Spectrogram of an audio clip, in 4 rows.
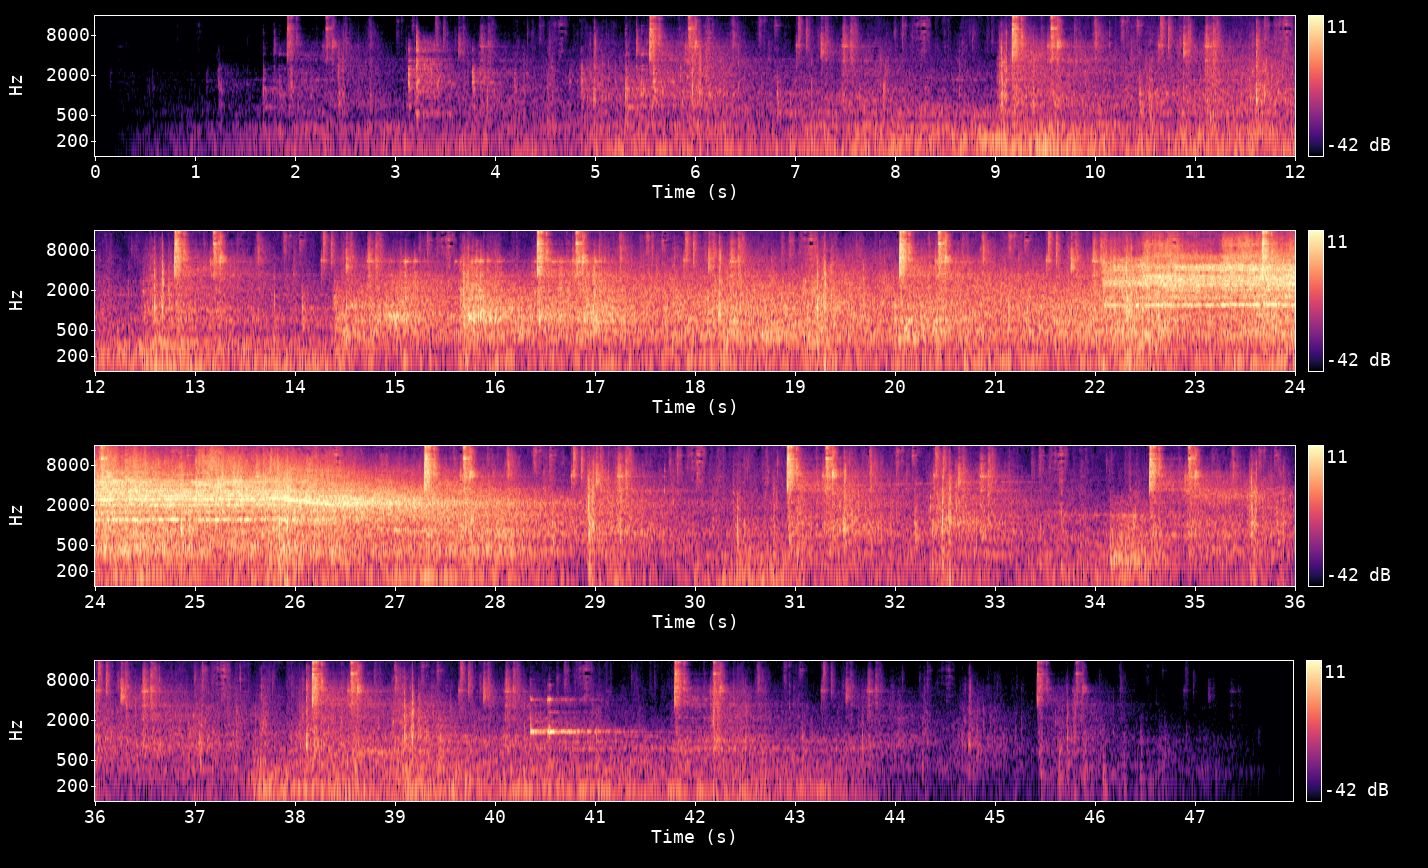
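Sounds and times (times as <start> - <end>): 
construction ambience: 0.1 - 47.6.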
